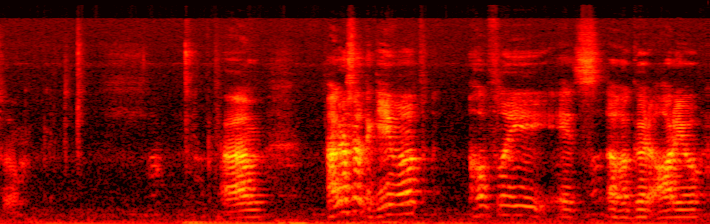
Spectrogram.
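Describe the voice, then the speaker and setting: A man's voice: medium pitch, expressive, unhurried, sharp tone, poor audio. A man who is sick, talking casually and self-consciously into a desk microphone at home as he sets up a game stream, with restarts and fillers. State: sick, with a lowered voice. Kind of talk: casual live-stream chat. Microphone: desk USB microphone, with headphones on.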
